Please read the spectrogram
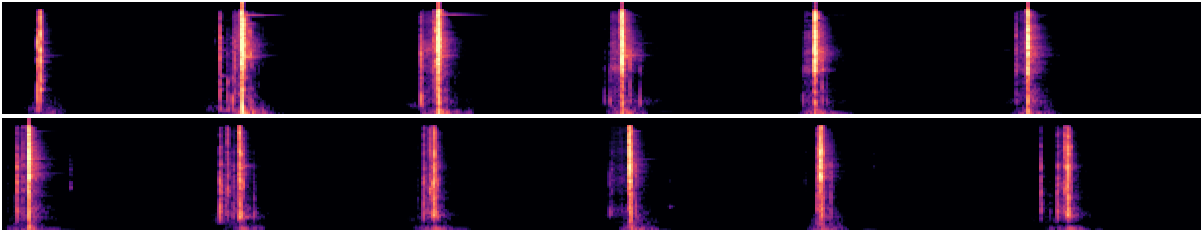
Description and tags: Variations of an electric blanket switch jumping between numbers.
